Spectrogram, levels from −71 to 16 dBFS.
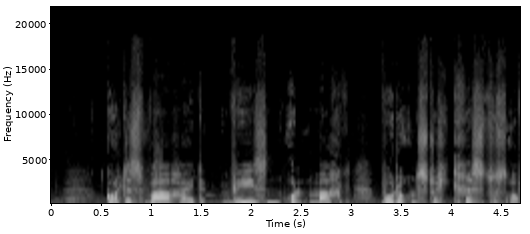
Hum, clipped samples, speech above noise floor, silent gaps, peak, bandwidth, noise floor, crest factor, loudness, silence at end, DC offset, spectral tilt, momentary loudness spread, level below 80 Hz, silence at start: none; under 0.1%; 23 dB; none; 0 dBFS; 18.5 kHz; -42 dBFS; 20 dB; -19 LUFS; 0 s; under 0.1%; -5 dB/octave; 11 LU; -42 dBFS; 0.15 s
